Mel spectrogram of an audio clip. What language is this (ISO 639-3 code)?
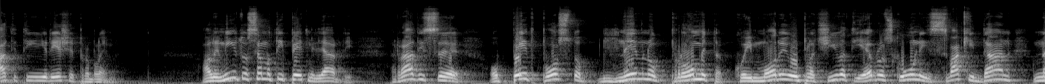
hrv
